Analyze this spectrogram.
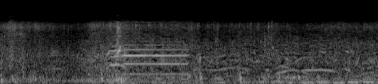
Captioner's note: horn blowing, men shouting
